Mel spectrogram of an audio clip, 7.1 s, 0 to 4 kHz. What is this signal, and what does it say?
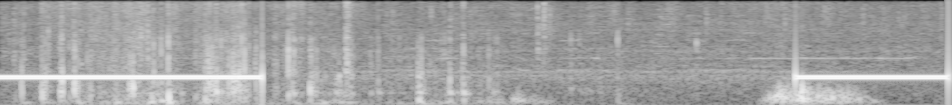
Ringback tone (North America), 440 + 480 Hz.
